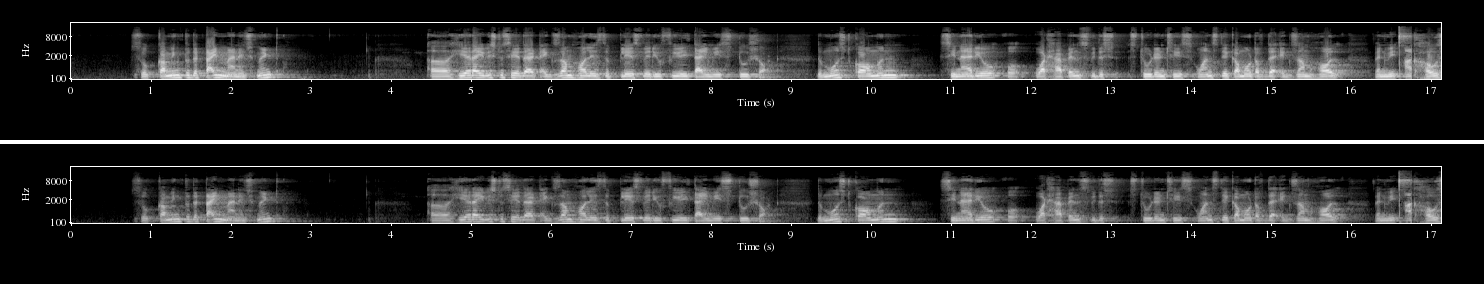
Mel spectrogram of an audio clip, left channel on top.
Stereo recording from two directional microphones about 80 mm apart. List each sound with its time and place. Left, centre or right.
0.7 s a man's voice: left
1.7 s a man's voice: left
4.5 s a man's voice: left
8.1 s a man's voice: centre; by 13.7 s left
13.7 s a man's voice: left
